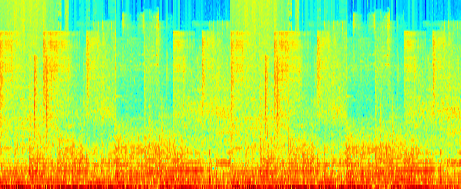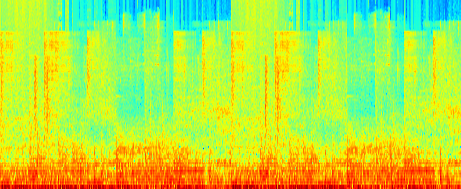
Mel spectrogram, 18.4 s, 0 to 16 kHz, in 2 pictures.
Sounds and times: Drum Loop 0.0 - 18.4

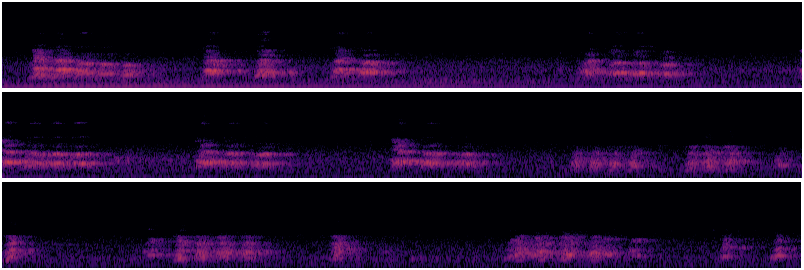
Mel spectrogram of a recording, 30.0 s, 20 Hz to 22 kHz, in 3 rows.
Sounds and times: Dogs barking in backyards 0.3 - 5.2
Dogs barking in backyards 7.1 - 8.8
Dogs barking in backyards 9.9 - 11.8
Dogs barking in backyards 12.4 - 13.8
Dogs barking in backyards 14.8 - 16.4
Dogs barking in backyards 17.0 - 20.6
Dogs barking in backyards 21.7 - 25.0
Dogs barking in backyards 26.2 - 28.3
Dogs barking in backyards 28.9 - 29.9

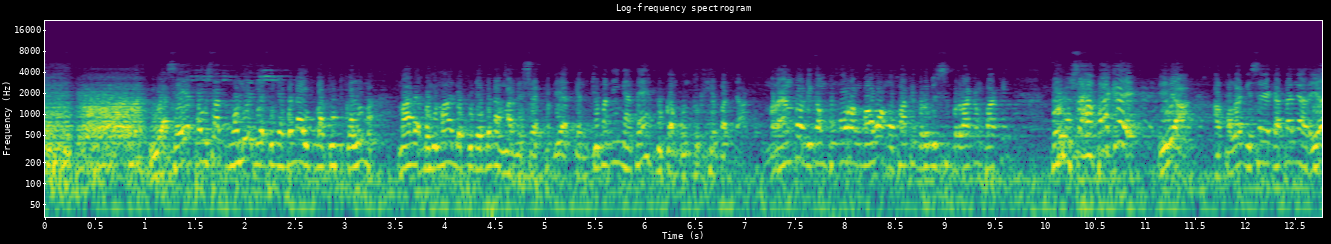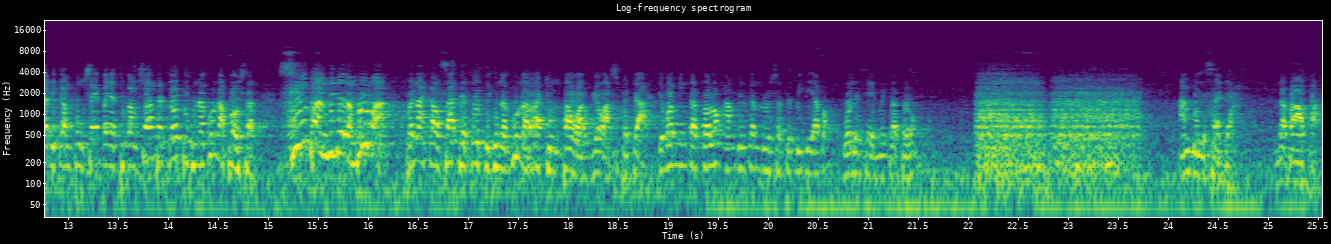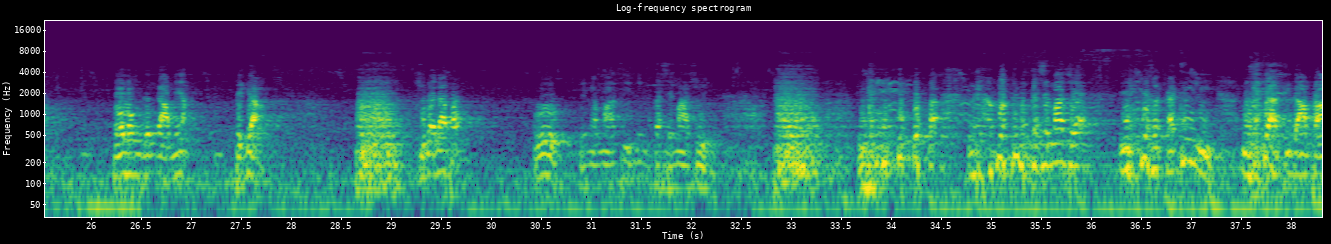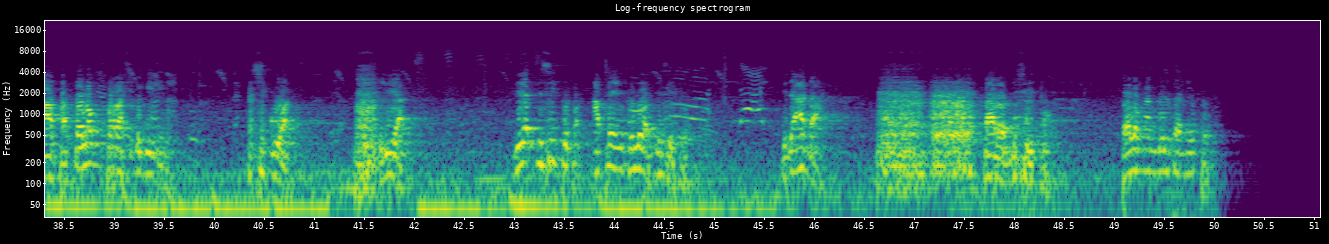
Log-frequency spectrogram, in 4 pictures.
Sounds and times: street Jathilan trance ceremony 21.5 - 49.4

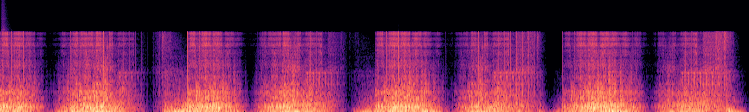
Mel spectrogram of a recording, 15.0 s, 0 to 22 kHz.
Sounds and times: Drum 0.0 - 0.7

